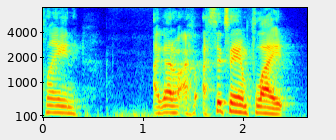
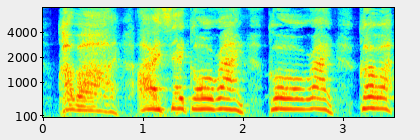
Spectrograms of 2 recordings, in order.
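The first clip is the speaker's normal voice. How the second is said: high, angry, screaming coach voice; 9 semitones higher than usual. Describing the other team's coach yelling at his kids: imitating a screaming coach. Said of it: "He's screaming at his kids like".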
